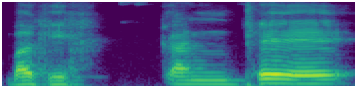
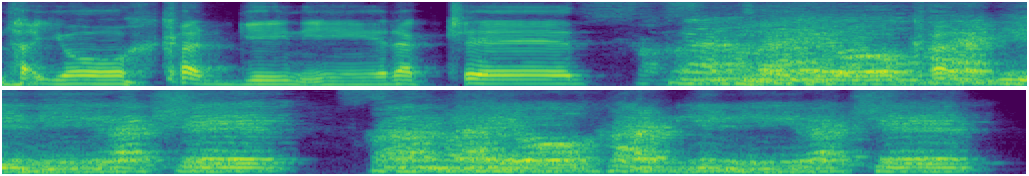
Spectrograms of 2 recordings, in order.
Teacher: Dha is Mahaprana. Aha sound should come. Ka should be Mahaprana.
